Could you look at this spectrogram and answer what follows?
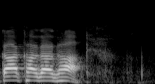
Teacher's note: आपको जो है नाक के सहारा नहीं लेना पड़ेगा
